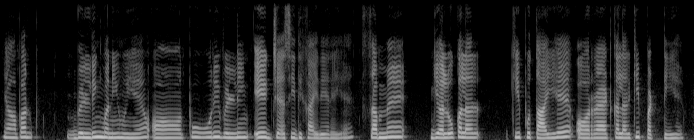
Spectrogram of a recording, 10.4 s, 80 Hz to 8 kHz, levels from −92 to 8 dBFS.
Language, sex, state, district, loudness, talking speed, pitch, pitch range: Hindi, female, Bihar, East Champaran, -26 LUFS, 160 wpm, 240 Hz, 230-260 Hz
